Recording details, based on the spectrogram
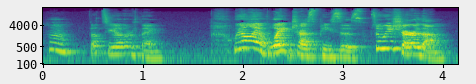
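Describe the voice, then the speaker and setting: Woman voicing a small, excitable storybook creature, echoey. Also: high voice, moderate pace, exaggerated voice. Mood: eager. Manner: excitable, earnest, insistent. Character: small eager, earnest male fantasy creature in a tutu. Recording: roomy echo, distant microphone.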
